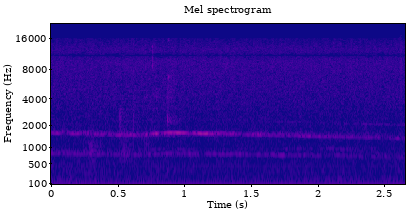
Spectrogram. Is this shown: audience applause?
no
